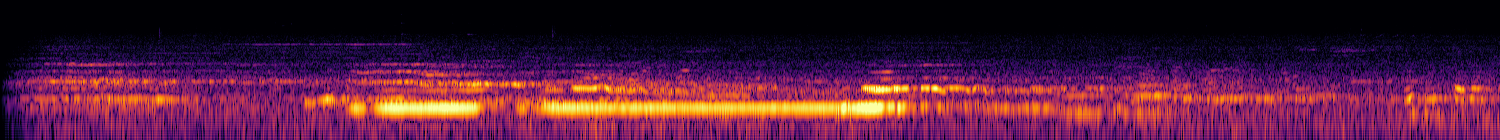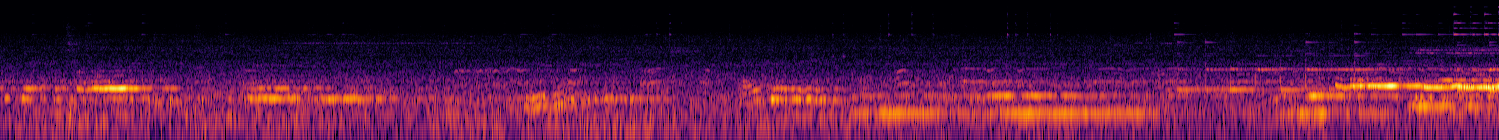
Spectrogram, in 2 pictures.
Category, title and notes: Soundscapes > Urban
Loud India (Puja time, night flow) Uttaranchal India Rishikesh Swargashram
Sound recorded in India where I explores the loudness produced by human activity, machines and environments in relation with society, religion and traditional culture.
bells, Hindu, Hinduism, Temple, Yoga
